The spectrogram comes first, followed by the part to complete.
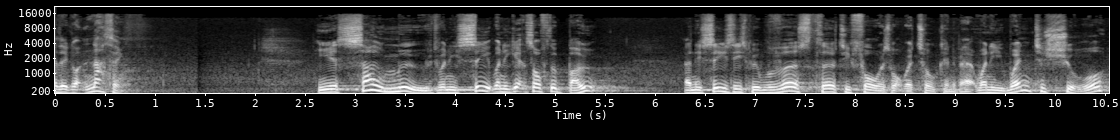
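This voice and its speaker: English preacher in a reverberant hall. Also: male voice, medium pitch, dark tone. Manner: earnest, conversational, with frequent restarts and slow emphasis. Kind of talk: sermon. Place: church.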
